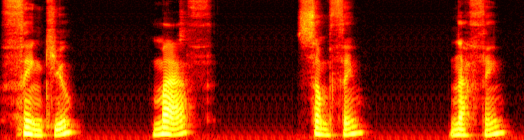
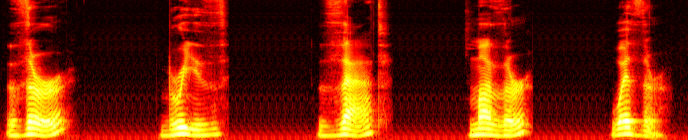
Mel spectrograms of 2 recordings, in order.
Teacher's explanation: Hay unas palabras que generan un poco de aire y otras que generan algo de vibración, pero la posición de la lengua es la misma.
